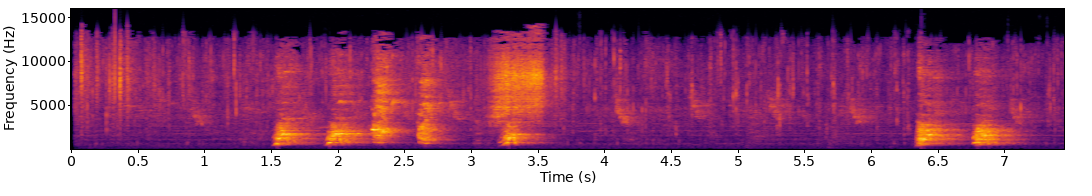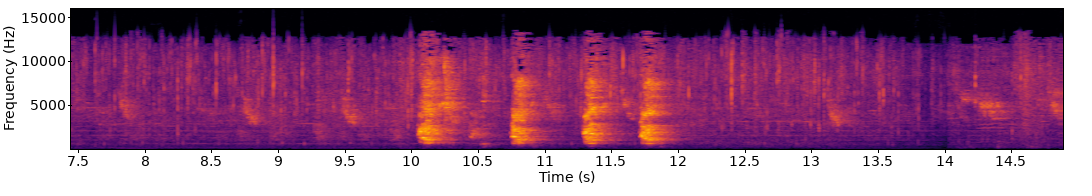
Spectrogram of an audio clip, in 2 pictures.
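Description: Dog barking in three bursts: about five quick barks near the start, two in the middle, and about five more near the end.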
